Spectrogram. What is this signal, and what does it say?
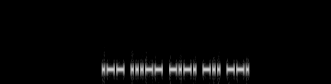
Morse code, heard as a keyed tone, about 48 wpm, 700 Hz. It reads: W3CDG
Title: USA Call Signs - 5 Characters - 50wpm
